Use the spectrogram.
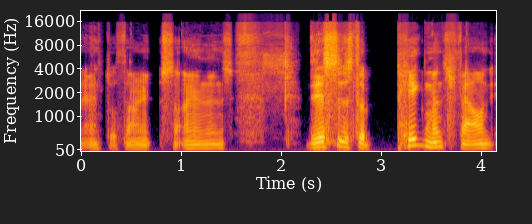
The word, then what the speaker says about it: anthocyanins: Next one we have for you, anthocyanins, and it's a little thing here how to pronounce this. That's exactly how I pronounce it, anthocyanins.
